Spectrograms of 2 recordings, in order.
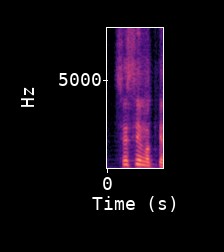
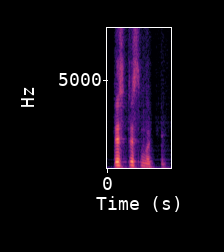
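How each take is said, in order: First: The name begins with an s sound. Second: The name begins with a t sound. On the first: The speaker calls it right. "टी इसमें silent रहता है तो सीसी बोलते हैं" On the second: The speaker calls it wrong. "कई बार हम लोग इसको टिस्टिस बोलते थे"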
